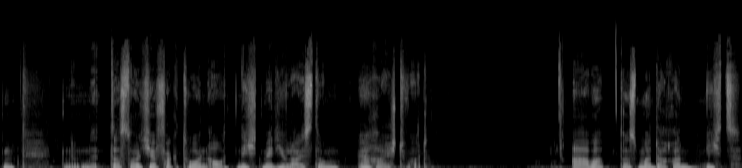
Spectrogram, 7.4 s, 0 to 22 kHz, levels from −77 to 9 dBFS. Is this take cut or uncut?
cut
